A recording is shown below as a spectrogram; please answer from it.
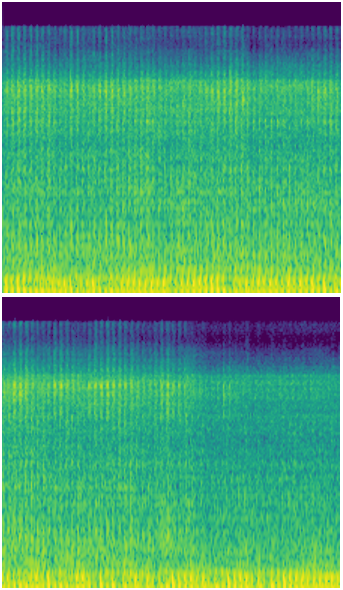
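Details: Yamaha Bison modified as a bobber, after adjusting the cam chain tensioner for a rattling noise: even single-cylinder idle thump with no metallic chatter, a normal idle. The noise later returned after running a while.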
